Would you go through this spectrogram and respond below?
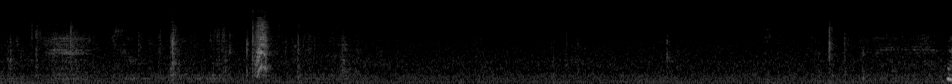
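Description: A zipper on a clutch wallet is handled during sewing, with a few quiet zip rasps and one sharper pull in a hushed room.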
